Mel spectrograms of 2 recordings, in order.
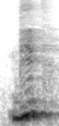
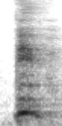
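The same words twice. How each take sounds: First: The beep sounds surprised. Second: The beep sounds angry.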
